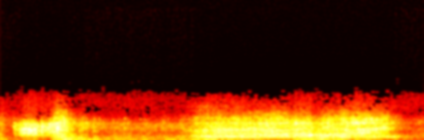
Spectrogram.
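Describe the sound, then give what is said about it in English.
A car engine roars to life with a brief rev, dips, then surges into a steady, loud rumble as the vehicle pulls away, with no voices. “Now, get in the car, everybody.”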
